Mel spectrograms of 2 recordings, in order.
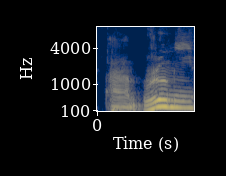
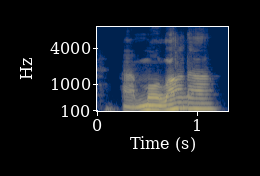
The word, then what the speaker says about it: Mevlana: By the way, in this conversation, I will refer to him alternately as Rumi for our English-speaking friends, Mevlana, as he was called in his own lifetime by his community, by the Persian speakers, and Mevlana, the Turkish pronunciation of the same word for our Turkish friends.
